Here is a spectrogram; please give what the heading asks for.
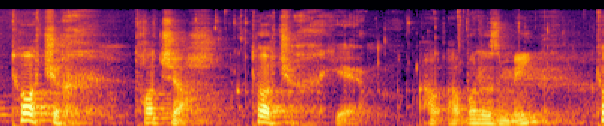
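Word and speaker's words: Toiteach: How did you pronounce it? This is called Tochach.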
